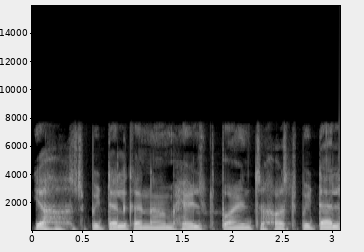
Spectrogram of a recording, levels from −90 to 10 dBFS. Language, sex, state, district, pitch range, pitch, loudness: Hindi, male, Jharkhand, Ranchi, 110-115 Hz, 115 Hz, -18 LUFS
